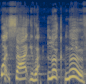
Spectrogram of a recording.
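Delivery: loud, high, strict teacher shout. A teacher recalls shouting at the kids, acting out the shouting teacher voice. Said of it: "You suddenly have a sort of teacher voice".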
